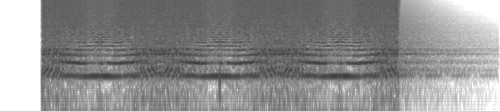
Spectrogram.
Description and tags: Mike Gabber Intro
This shoulg be in the remix pack, its a Hello Flowers screaming sample,
Pitched down, with some distortion and sort of a phase in and out effect. Sounds like a dying cow.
